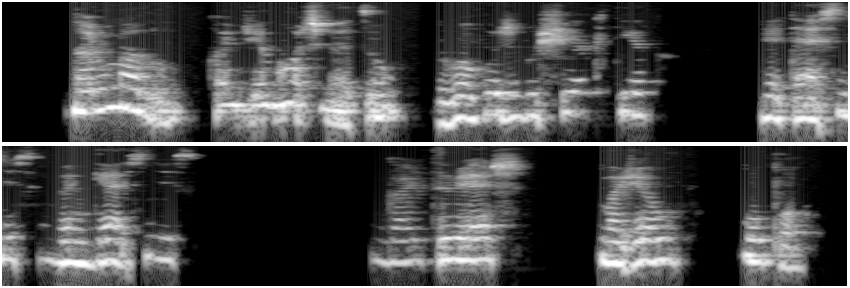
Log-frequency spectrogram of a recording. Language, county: Lithuanian, Utena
